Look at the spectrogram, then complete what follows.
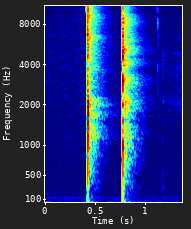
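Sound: hands clapping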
